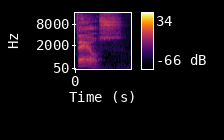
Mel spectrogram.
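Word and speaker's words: θεός: Ah, la palabra Dios en el griego es la strong griega 2316, que se pronuncia theos, ¿okay? Theos.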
